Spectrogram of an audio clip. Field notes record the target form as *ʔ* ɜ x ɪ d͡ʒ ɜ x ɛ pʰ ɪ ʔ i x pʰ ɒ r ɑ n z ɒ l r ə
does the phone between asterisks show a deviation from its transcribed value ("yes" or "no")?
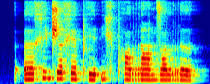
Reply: no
